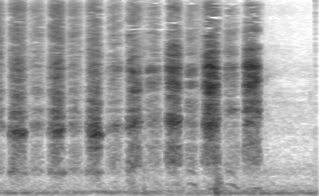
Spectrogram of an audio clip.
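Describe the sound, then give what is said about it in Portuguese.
Quick, rhythmic panting by a person, about nine sharp breaths in under three seconds, fairly loud, with no talking, then it stops abruptly into quiet. “Você tem que voltar à sua respiração normal. Você não pode ficar o tempo inteiro”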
